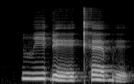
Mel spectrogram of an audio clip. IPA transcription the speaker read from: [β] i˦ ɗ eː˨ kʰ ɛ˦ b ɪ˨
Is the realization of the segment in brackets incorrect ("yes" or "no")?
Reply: no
